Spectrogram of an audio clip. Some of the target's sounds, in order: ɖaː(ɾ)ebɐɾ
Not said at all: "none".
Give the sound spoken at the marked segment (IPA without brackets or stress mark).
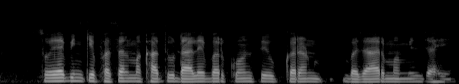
l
